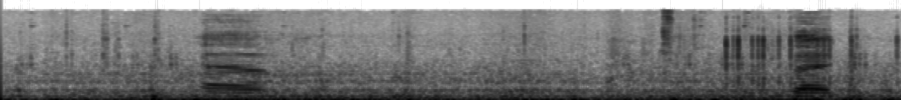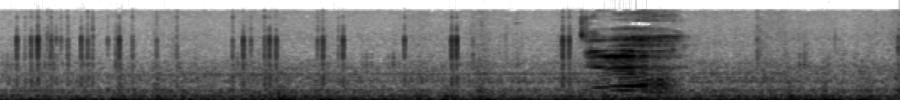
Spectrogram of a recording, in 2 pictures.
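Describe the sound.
Steady low rumble of a car driving on the road, continuous and fairly loud for the whole clip, with a few brief higher tonal streaks over it.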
